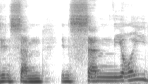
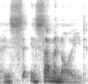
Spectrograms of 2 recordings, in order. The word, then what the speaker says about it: Inseminoid: This is Insemnoid, is that how you say it? Yeah, Inseminoid. So yeah, like I said, some sort of sci-fi thriller, 1981.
